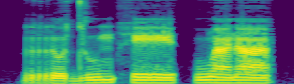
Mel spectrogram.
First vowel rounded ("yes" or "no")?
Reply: yes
